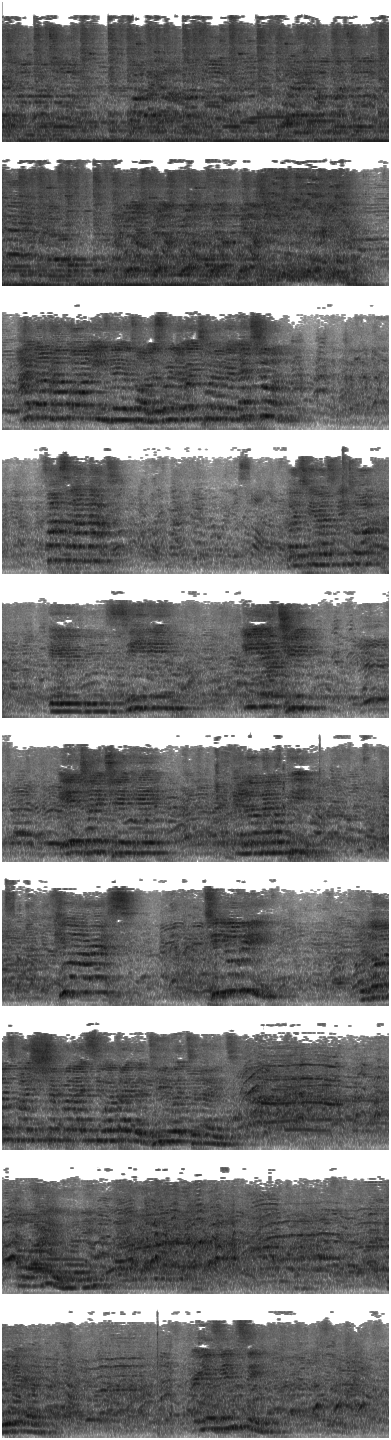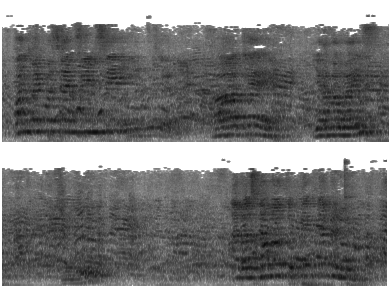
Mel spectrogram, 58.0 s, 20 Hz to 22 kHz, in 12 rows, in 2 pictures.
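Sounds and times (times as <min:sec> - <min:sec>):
woman singing into microphone: 0:00.0 - 0:09.4
chatter in a large hall: 0:00.0 - 0:58.0.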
